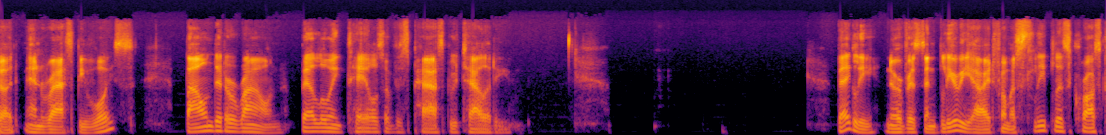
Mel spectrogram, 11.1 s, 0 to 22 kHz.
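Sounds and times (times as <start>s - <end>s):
mouth click: 5.7s - 5.9s.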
